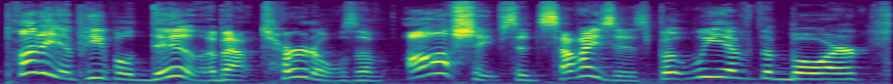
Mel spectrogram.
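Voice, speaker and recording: A woman's voice: high voice, very animated, moderate pace, a bit bright. A woman playing a friendly, bookish turtle-folk investigator who explains things earnestly and chirpily as a podcast host in an audio drama. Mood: eager, explanatory.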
